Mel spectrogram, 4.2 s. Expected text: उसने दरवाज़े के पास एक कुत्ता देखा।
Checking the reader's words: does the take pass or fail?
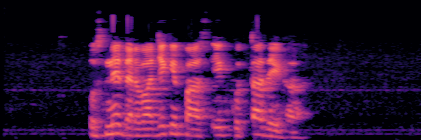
pass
